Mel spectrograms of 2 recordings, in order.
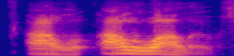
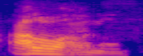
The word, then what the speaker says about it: Alualu: Alualu. Sorry, I said Lulu. Alualu. Yeah, I said it wrong.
